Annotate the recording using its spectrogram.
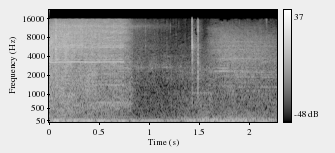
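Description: Trailer score and sound design: a deep low drone under a loud rushing noise that cuts off a little under a second in, followed by a couple of faint sharp clicks.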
